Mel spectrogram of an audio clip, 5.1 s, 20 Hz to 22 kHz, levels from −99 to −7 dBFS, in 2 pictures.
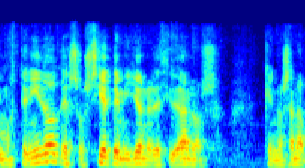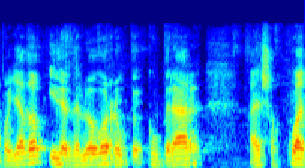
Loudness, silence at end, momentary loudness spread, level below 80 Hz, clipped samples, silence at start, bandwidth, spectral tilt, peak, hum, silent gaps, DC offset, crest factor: -33 LUFS; 0 s; 11 LU; -76 dBFS; under 0.1%; 0 s; 12.5 kHz; -5 dB/octave; -12 dBFS; none; none; under 0.1%; 20 dB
